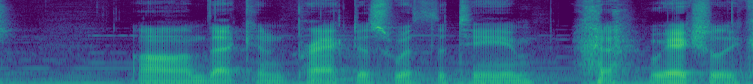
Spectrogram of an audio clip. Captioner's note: laughs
